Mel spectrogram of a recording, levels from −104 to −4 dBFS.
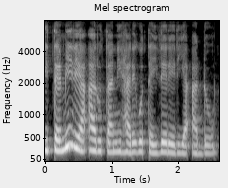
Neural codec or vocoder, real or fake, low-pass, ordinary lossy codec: none; real; none; none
